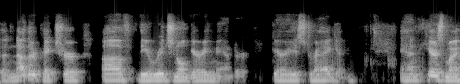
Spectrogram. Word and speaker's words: gerrymander: and by the way many people don't know that that word is pronounced gerrymander you'll often hear gerrymander even from news reporters but now you know how it's really pronounced we still see gary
